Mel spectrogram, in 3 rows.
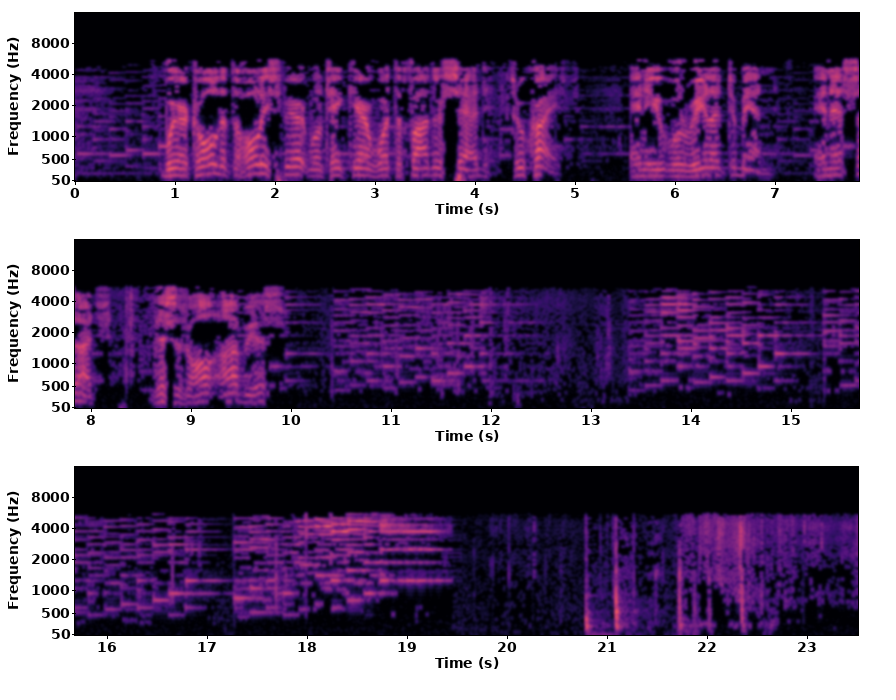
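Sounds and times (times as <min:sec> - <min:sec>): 
mobile phone ringtone playing a bright electronic melody: 0:00.0 - 0:01.0, 0:09.4 - 0:19.5
speech: 0:00.9 - 0:05.0, 0:05.6 - 0:10.5
rustling and handling noises as the phone is turned off: 0:08.2 - 0:08.6, 0:10.4 - 0:13.8.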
